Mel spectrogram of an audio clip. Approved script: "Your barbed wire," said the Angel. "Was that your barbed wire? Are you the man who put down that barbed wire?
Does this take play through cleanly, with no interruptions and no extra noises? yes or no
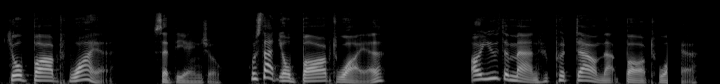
no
